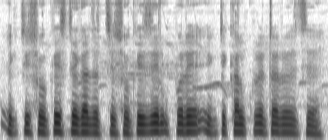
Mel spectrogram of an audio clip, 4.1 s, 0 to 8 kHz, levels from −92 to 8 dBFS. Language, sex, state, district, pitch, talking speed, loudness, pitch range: Bengali, male, Assam, Hailakandi, 125 Hz, 130 wpm, -17 LUFS, 115-130 Hz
